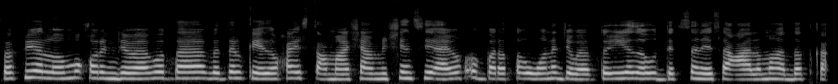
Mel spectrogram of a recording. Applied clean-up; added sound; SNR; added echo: neural mask model DeepFilterNet 3.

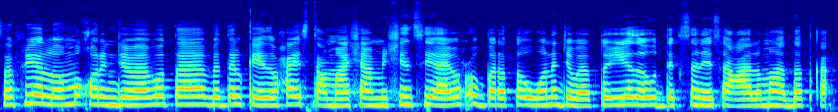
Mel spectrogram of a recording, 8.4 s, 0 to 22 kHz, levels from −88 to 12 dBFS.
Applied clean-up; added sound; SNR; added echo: none; none; none; none.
